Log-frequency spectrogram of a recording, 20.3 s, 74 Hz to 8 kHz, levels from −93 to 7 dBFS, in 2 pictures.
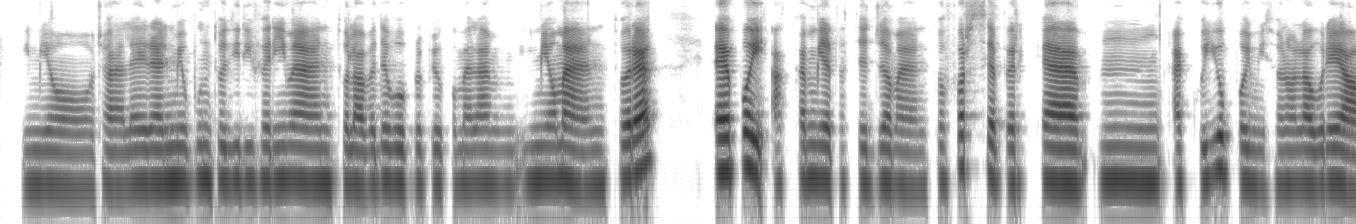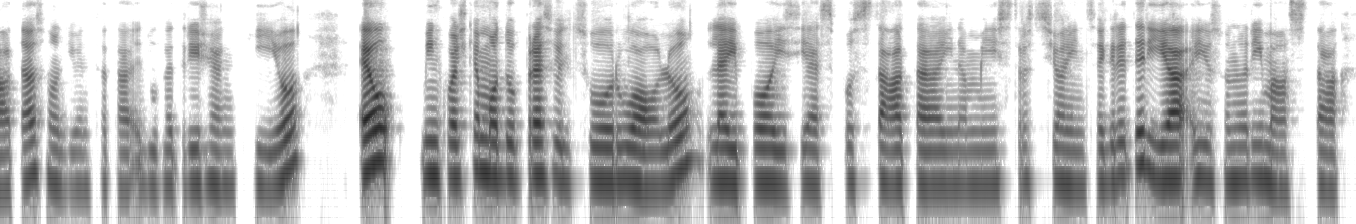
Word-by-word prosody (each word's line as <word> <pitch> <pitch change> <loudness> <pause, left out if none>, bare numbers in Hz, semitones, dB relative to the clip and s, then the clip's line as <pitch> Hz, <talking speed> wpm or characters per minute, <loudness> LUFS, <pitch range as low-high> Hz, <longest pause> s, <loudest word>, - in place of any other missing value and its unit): il 175 - -11
mio 170 -1 -6
cioè 170 0 -5
lei 175 +1 -4
era 180 0 0
il 180 - 0
mio 185 0 0
punto 190 +1 -4
di 185 +1 -5
riferimento, 185 0 -2
la 175 -1 0
vedevo 180 +1 -4
proprio 175 0 -10
come 175 0 -9
la 175 - -3
il 180 +1 -8
mio 185 0 -1
mentore, 185 +4 +4 0.4
e 220 0 +9
poi 230 -2 +5
ha 180 +1 -7
cambiato 190 -2 -2
atteggiamento. 180 -1 -6
Forse 235 0 -3
perché 180 -1 +3
mhmm, 185 -1 -2
ecco 185 0 -7
io 225 +4 0
poi 185 -5 -5
mi 170 -1 -9
sono 175 +1 -7
laureata, 175 0 +1
sono 195 -4 -9
diventata 165 0 -14
educatrice 175 +1 -9
anch’io 175 - -3 0.4
e 220 - +11
ho 270 +3 +11 0.2
in 210 0 0
qualche 200 +2 -1
modo 205 -2 +2
preso 205 0 +3
il 185 -2 -7
suo 185 0 -1
ruolo. 185 +7 +1
Lei 185 -3 +1
poi 180 -1 0
si 175 +1 -14
è 175 - -4
spostata 175 -1 -3
in 170 0 -8
amministrazione, 180 +1 -9
in 170 -1 -9
segreteria 195 +2 +3
e - - -8
io 195 -1 -4
sono 185 0 -6
rimasta 165 -3 -6
180 Hz, 170 wpm, -23 LUFS, 175-190 Hz, 0.4 s, e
